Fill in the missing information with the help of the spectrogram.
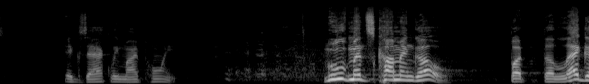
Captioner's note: laughter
